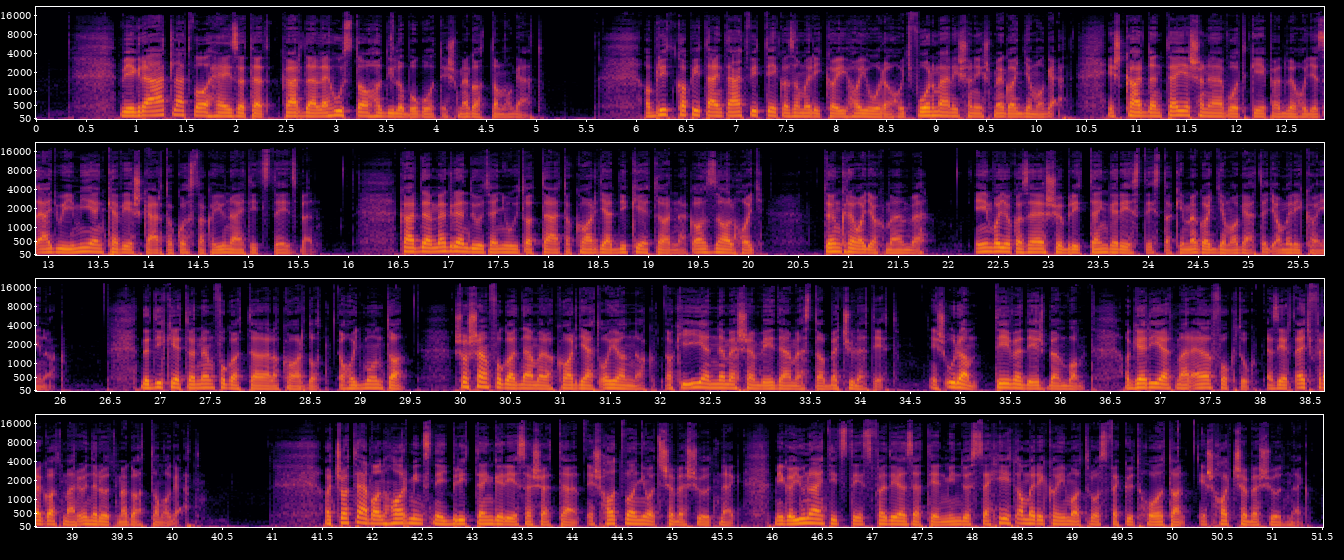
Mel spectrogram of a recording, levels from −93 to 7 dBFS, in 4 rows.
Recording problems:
none

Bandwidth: 18 kHz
